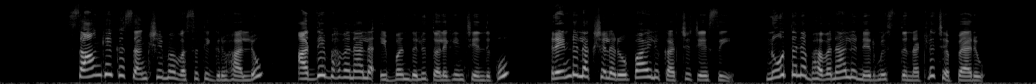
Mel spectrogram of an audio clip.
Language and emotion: Telugu, neutral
